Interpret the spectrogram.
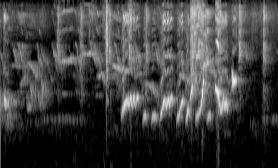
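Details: White-rumped shama lure song from the wild forest: quiet opening, then a loud run of fast slurred whistles and sharp chirps before fading.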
